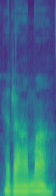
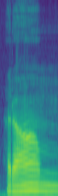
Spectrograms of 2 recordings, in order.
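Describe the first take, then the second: First: The word ends with a long 'aa' vowel. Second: The word ends on the final consonant sound. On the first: The speaker calls it wrong. "जो लोग बोल देते हैं" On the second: The speaker calls it right. "आखिरी में झंकार भी देनी है"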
